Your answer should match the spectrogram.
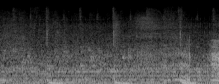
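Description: Portable twin-tub mini washing machine running its wash and spin cycles at once, a steady motor hum with the cabinet shaking, under background music.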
